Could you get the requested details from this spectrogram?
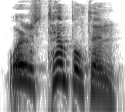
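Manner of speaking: high-pitched demanding question; anxious, high-voiced call; urgent demand. A narrator's reading. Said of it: "he demanded".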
